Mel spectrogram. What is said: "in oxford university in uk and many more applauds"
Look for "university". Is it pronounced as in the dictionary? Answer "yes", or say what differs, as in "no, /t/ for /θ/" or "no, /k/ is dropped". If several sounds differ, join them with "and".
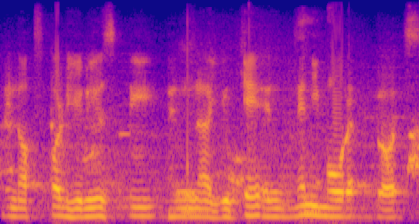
no, /v/ is dropped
